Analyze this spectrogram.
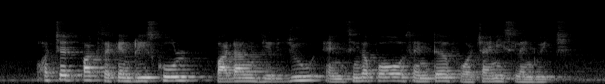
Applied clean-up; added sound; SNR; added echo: none; none; none; none.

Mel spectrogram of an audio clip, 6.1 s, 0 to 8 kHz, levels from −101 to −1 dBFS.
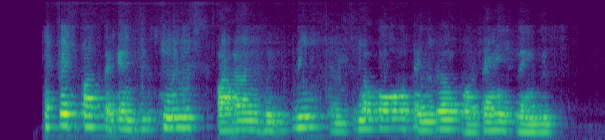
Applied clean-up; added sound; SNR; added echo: neural mask model DeepFilterNet 3.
